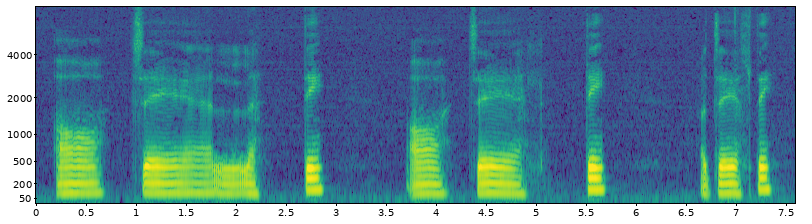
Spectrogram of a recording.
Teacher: when the vowel sound is dropped, there's a faint H sound or an aspirated sound that comes into play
